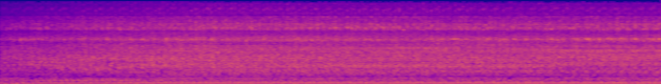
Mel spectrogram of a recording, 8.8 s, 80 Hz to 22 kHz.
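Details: Detroit Diesel 14-liter engine in a Freightliner, overhauled in frame, head overhauled twice: steady idle with a fast metallic tick about three per second from the exhaust pipe, also heard on the exhaust manifold with a stethoscope; shops call it normal, owner disagrees; cause unknown.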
